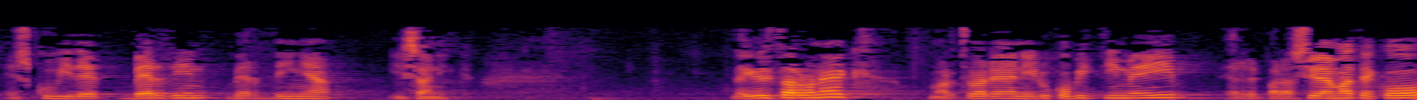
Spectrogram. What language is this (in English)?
Basque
